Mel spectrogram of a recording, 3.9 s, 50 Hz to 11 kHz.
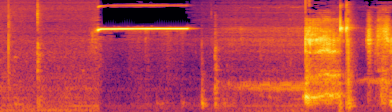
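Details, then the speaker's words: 1940s Standard Business Machines model 160 Magnescriber Deluxe wire recorder: sharp, steady high whistle holds about a second, then cuts out, an amplifier squeal. It sometimes nearly goes away; owner suspects a bad solder joint. "sometimes if you're being just right it'll go pretty much going away so I'm thinking there's a bad soldering going in there forever"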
